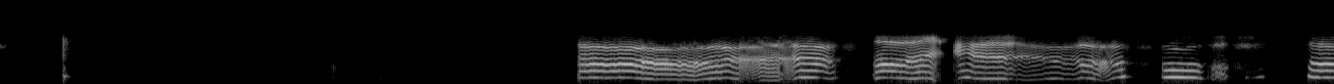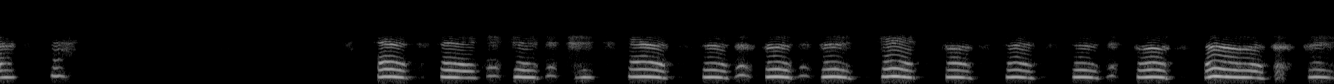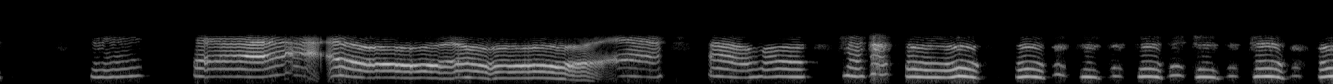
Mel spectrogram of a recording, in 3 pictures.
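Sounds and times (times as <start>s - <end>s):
baby cooing and babbling: 5.8s - 12.3s, 13.0s - 14.2s, 17.1s - 26.7s, 27.6s - 40.0s.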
